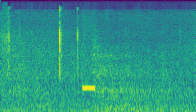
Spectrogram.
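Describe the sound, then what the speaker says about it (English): Phone text message alert in the Alan Wake video game: one short, clean electronic beep over a faint, quiet background. "Text message from Barry"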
